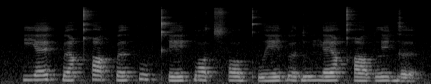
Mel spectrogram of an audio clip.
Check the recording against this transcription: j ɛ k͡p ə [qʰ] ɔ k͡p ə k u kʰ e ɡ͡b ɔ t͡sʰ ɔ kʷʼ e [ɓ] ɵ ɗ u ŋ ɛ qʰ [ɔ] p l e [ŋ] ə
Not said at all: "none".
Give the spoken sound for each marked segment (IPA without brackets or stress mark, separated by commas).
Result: qʰ, ɓ, ɔ, ɡ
